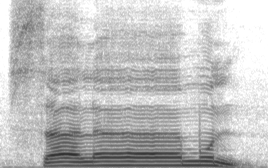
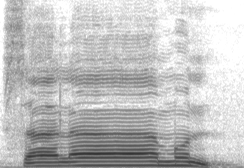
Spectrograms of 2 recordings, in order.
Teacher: Izhar halki. Tak boleh dengung. Mun. Jelas. Terang.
